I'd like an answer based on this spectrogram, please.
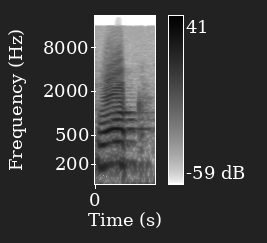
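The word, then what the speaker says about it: walk: इसी तरह when you वॉक, वॉक पैदल चलने को कहते हैं, इसमें भी एल साइलेंट है।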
